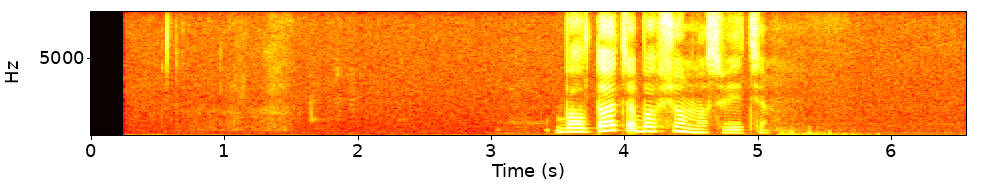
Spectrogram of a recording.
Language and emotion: Russian, neutral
